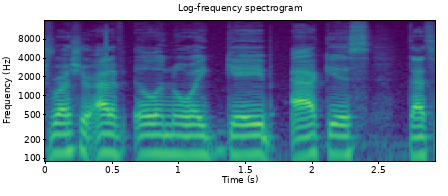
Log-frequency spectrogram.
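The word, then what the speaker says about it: Jacas: Gabe Ais, that's how you pronounce his last name. The J is silent.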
